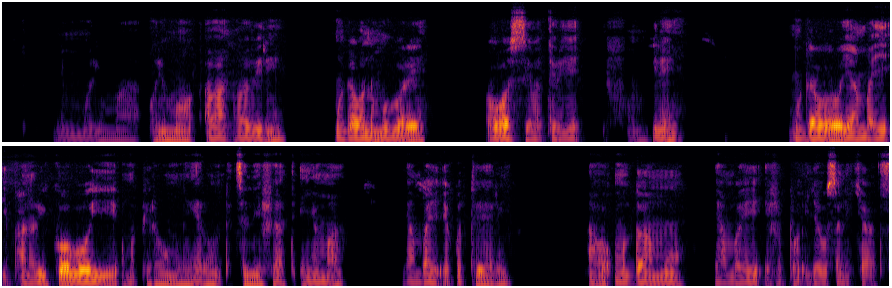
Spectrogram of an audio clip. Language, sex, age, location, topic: Kinyarwanda, female, 25-35, Huye, agriculture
